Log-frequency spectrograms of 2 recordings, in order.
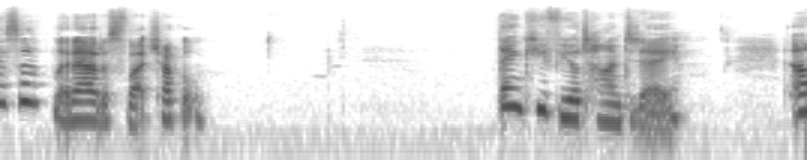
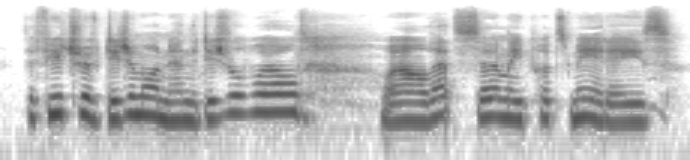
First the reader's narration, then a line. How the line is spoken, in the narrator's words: Yulin said dryly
